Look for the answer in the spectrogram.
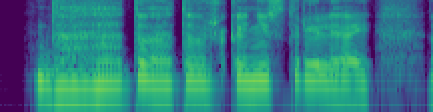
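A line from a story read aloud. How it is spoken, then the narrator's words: Pleading. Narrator (Russian): взмолилась Алочка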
